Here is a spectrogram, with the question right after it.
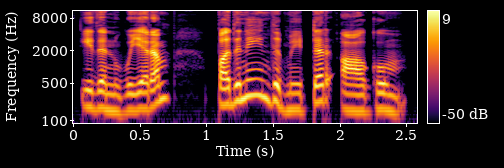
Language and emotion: Tamil, neutral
